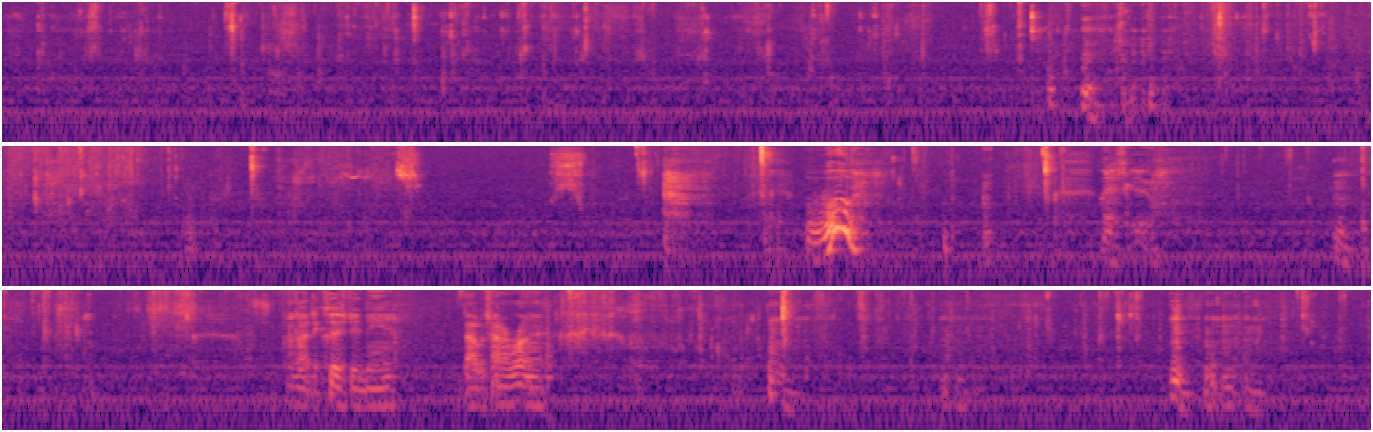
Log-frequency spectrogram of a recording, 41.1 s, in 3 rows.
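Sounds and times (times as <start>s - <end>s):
chewing crispy fried chicken: 0.0s - 17.9s, 22.3s - 41.0s
wet mouth clicks and smacks: 24.1s - 24.4s.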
